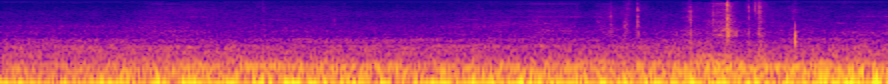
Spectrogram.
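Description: A baitcasting reel being cranked to retrieve a lure, a soft steady whir over a low rumble, with a few light clicks near the end.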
